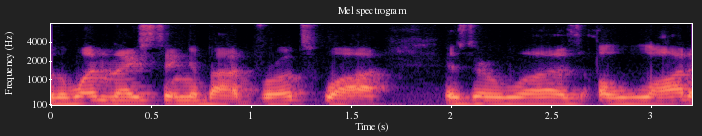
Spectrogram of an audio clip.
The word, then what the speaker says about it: Wrocław: So the W is a V, and the L, there's a L with a line through it. So Hmm. it's like Wrocław. But yeah, that's exactly how you pronounce it.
